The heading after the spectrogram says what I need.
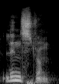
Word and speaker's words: Lindstrom: I can't get your surname wrong, can I? Lindstrom.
